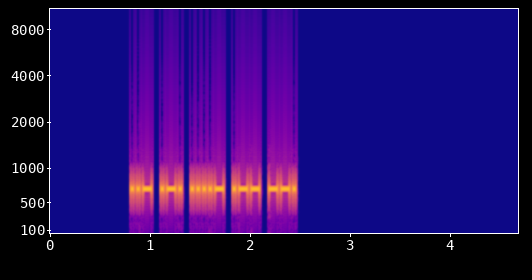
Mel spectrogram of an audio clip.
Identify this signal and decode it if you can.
Morse code, heard as a keyed tone, about 41 wpm, 700 Hz. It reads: UR4WG
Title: DXCC-100 Call Signs - 5 Characters - 40wpm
